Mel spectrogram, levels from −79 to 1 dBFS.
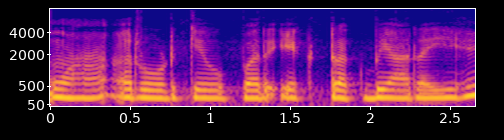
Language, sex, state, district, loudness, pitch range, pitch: Hindi, female, Punjab, Kapurthala, -15 LUFS, 195-205 Hz, 200 Hz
